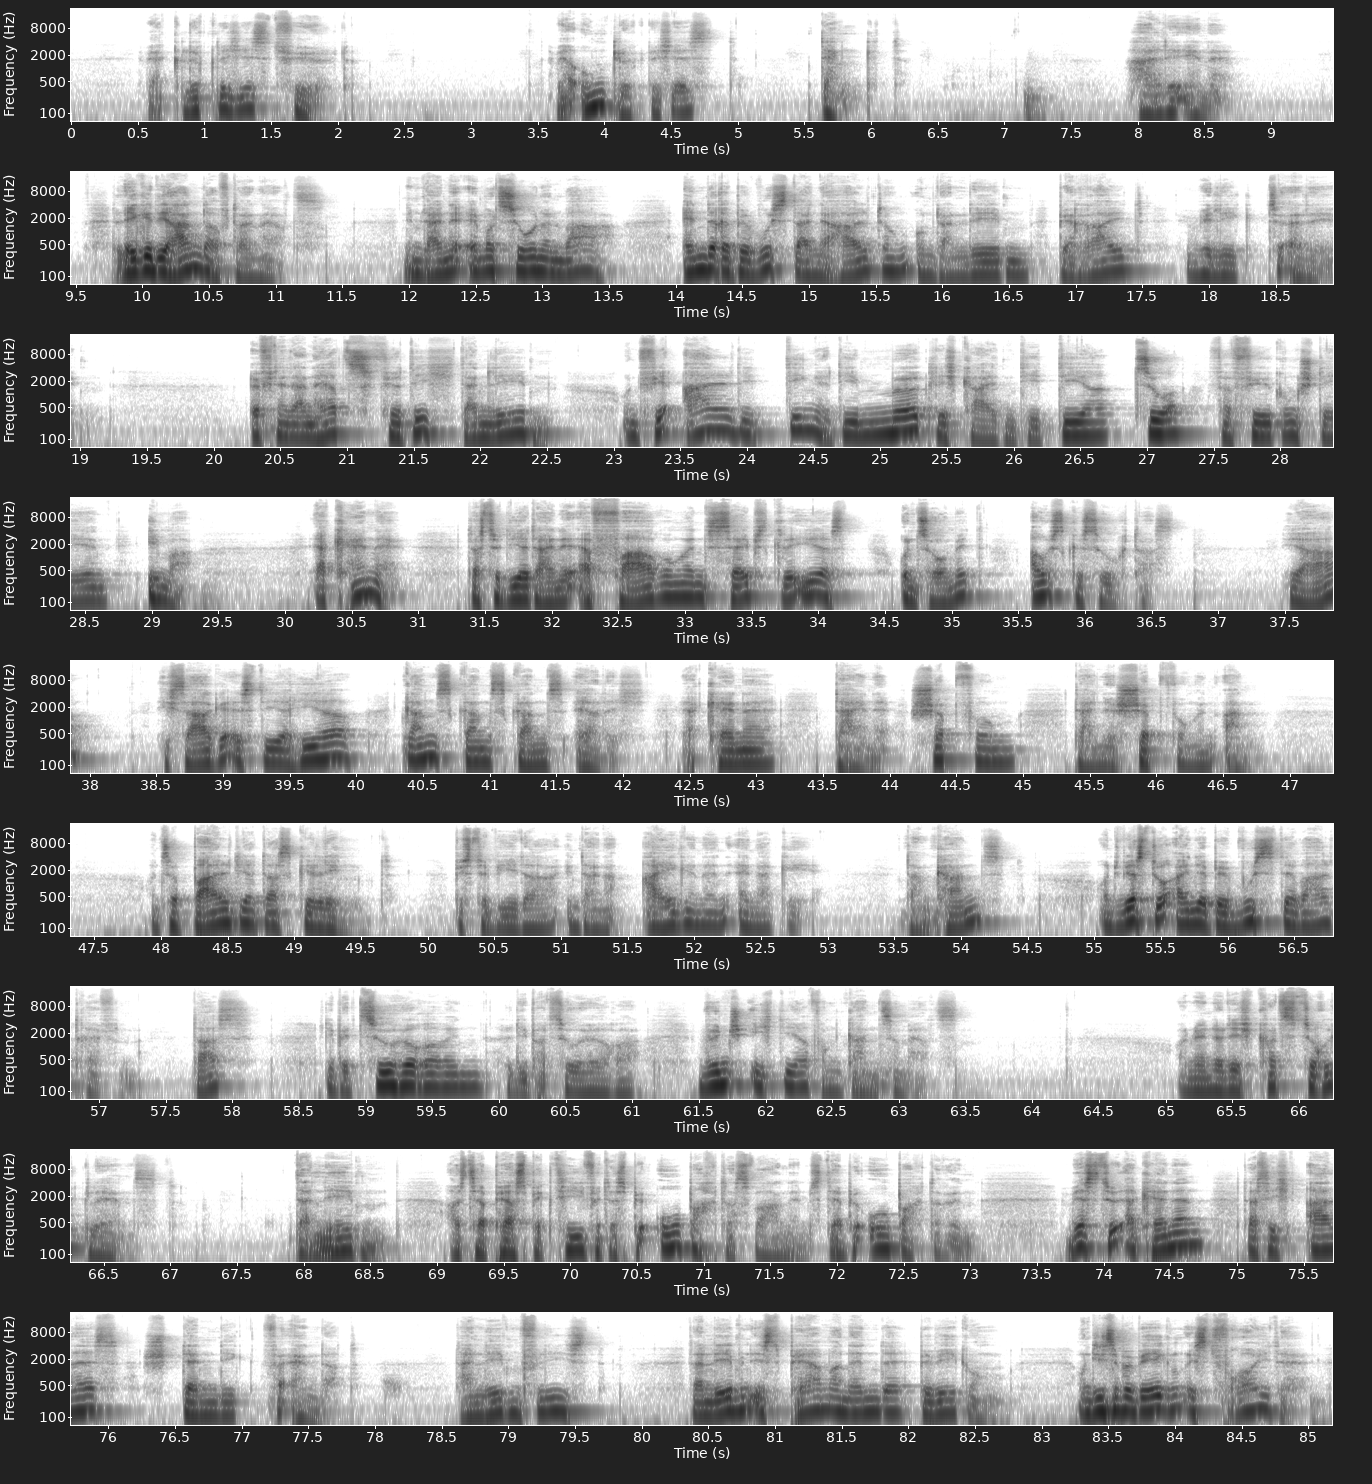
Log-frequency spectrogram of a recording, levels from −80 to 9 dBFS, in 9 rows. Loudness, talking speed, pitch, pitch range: -19 LUFS, 105 wpm, 110 Hz, 90-130 Hz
